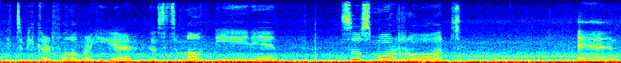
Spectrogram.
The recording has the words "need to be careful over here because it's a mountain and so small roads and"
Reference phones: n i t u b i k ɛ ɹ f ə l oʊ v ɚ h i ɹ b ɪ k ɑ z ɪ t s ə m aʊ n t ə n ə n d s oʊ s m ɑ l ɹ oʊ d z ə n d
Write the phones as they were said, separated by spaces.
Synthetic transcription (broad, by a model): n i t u b i k ɛ ɹ f ə l oʊ v ɚ h i ɹ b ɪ k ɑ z ɪ t s ə m aʊ n t ə n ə n s oʊ s m ɑ l ɹ oʊ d ə n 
